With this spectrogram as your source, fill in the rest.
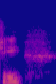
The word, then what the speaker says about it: qi: So the modern spelling of it is with a QI, but it's pronounced chi.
